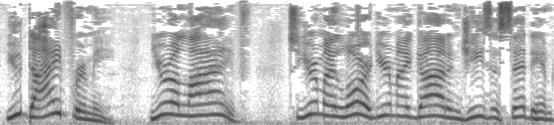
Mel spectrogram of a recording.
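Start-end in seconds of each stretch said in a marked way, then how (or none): 0.0-4.5 raised, insistent declaration of faith; emphatic retold confession, building higher. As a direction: proclaim it as Thomas, pitch climbing high. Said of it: "He emphatically says".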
